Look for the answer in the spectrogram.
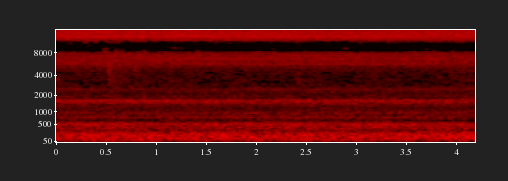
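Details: Webasto Airtop 2000 parking heater being fitted in Citroen Ami, trial run with thermostat turned down: steady low combustion-fan whoosh with even hum; running normally, then apparently cooling down.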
